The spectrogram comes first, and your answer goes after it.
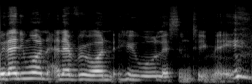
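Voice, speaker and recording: A woman with a British accent, very wide pitch swings and a moderate pace. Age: young. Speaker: handball player. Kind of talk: interview.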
